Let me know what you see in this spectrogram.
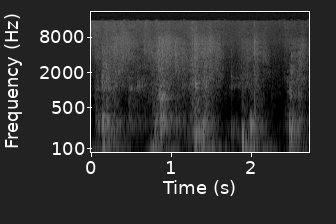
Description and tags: Soft steps on wood floor.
